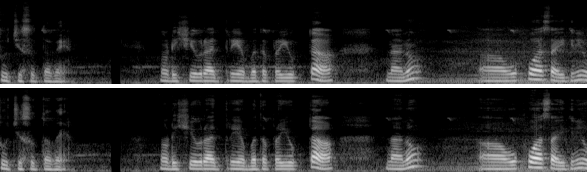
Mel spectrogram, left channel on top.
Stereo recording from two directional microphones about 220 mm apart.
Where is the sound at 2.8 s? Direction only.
20° right (ahead or behind).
